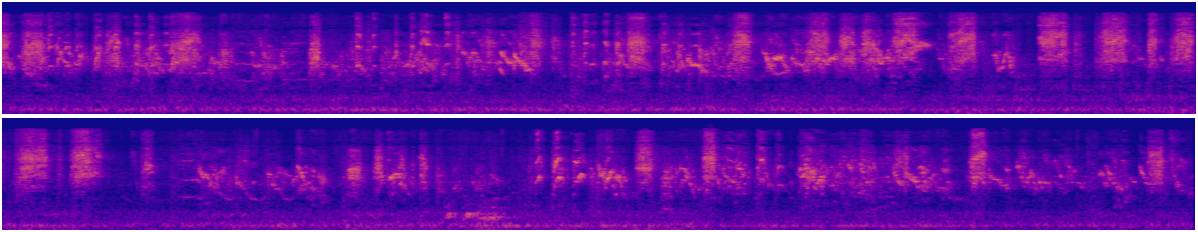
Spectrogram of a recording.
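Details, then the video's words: Parakeets chattering nonstop: layered high chirps, rapid scratchy trills and warbles, loud and dense for the whole stretch with only brief dips. "budgie chirping sounds | parakeet sounds"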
